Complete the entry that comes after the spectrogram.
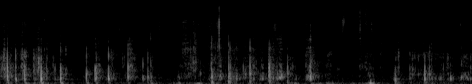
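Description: A single white Nike basketball sneaker with a synthetic upper and rubber sole, hollow and empty, is held up in both hands while fingers and nails tap and scratch its upper and sole. The result is a quick, irregular run of dry, muffled taps with short scratchy rustles between them. Each sound stops almost instantly with no ring.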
